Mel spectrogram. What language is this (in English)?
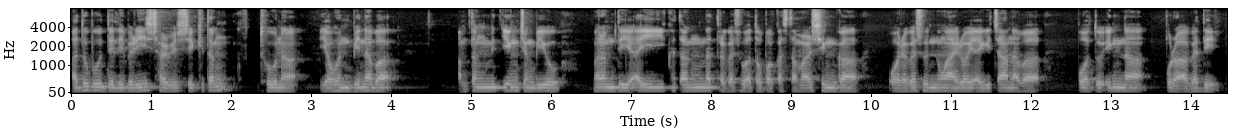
Manipuri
